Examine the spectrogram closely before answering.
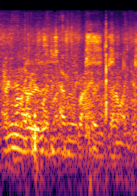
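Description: A group of young people chatter and laugh.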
